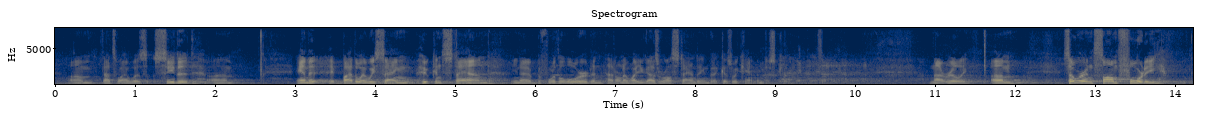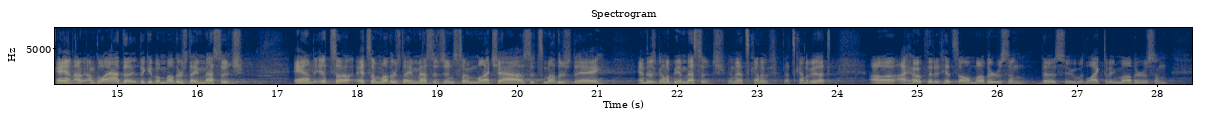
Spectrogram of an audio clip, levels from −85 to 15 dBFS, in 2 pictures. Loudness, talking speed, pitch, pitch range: -27 LUFS, 225 wpm, 135 Hz, 125-155 Hz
